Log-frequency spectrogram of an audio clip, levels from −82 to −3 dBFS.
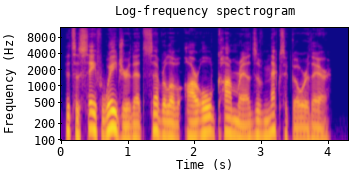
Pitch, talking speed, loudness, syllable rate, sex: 110 Hz, 195 wpm, -18 LUFS, 6.1 syllables/s, male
